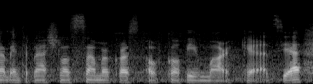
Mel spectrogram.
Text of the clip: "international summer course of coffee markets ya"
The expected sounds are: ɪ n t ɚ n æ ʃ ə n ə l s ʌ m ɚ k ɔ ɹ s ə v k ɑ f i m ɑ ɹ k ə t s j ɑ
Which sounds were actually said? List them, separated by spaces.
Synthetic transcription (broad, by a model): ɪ n t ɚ n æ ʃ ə n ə l s ʌ m ɚ k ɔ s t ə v k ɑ p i m ɑ ɹ k ə t s j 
